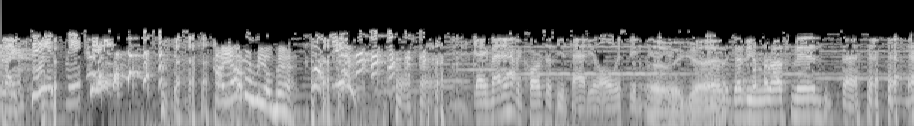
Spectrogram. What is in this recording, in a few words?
morning voice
